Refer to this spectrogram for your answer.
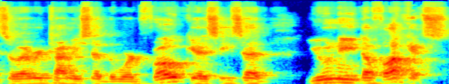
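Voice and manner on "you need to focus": put-on thick, heavily laid-on Jamaican accent. Retelling what a teacher said at a group: heavy Jamaican accent. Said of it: "he had a very heavy Jamaican accent".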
